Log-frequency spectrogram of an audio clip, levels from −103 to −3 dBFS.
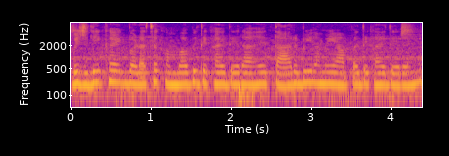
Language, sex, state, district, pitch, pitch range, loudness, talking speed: Hindi, female, Bihar, East Champaran, 195 Hz, 195-205 Hz, -29 LUFS, 275 wpm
